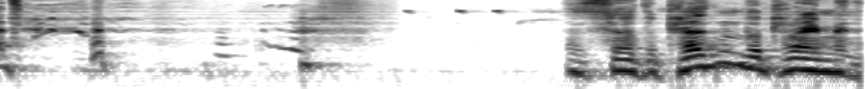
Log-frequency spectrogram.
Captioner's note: laughs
